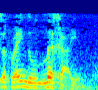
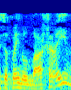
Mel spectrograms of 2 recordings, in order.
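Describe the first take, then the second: First: The second word begins with the syllable 'le'. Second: The second word begins with the syllable 'la'. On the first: The speaker calls it right. "we say zachreinu lechayim" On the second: The speaker calls it wrong. "that's why we don't say zachreinu lachayim"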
